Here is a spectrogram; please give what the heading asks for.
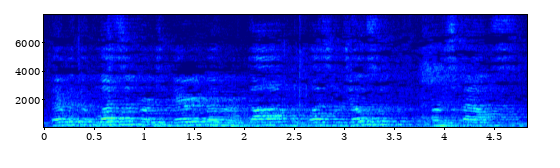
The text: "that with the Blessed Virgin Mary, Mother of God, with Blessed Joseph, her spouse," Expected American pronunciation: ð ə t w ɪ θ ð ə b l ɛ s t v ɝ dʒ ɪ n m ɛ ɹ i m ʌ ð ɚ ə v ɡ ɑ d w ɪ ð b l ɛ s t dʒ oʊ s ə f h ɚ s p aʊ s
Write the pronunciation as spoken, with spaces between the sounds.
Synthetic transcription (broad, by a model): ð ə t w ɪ ð ə b l ɛ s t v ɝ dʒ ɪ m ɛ ɹ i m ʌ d ɚ ə v ɡ ɑ d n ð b l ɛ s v dʒ oʊ s ə f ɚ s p aʊ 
